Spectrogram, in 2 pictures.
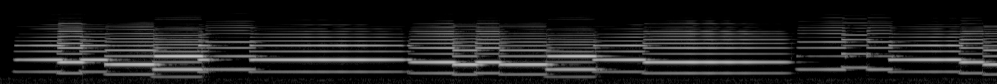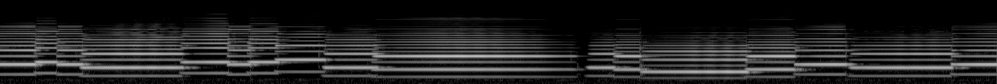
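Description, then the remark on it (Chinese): A sheng plays a solo melody in bright, reedy chords, its sustained notes shifting steadily in pitch over a faint low hum, loud and continuous with brief breaks between phrases. “那听众朋友，您刚才听到的这个呃声独奏呢，就是《鹅銮鼻之春》的一个选段哈。”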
